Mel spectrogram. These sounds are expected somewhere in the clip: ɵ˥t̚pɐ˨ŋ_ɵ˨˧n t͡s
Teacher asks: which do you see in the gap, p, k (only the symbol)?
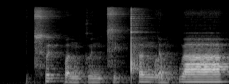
k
